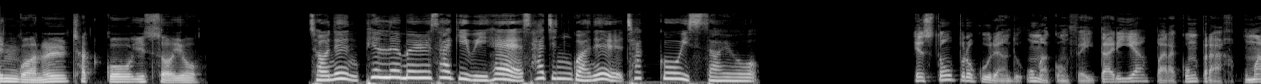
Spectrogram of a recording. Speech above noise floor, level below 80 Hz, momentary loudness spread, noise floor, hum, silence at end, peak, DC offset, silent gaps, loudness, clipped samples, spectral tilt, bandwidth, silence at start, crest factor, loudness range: over 75 dB; -38 dBFS; 12 LU; under -90 dBFS; none; 0 s; 0 dBFS; under 0.1%; 2.09-3.08 s, 7.61-9.11 s; -15 LUFS; under 0.1%; -5.5 dB/octave; 11.5 kHz; 0 s; 16 dB; 9 LU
